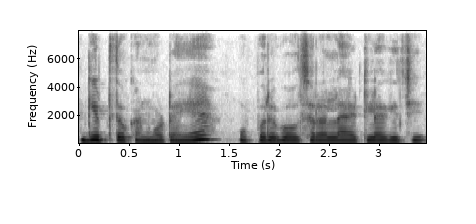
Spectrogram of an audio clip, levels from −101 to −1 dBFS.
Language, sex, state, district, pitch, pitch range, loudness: Odia, female, Odisha, Khordha, 220 Hz, 215-235 Hz, -17 LUFS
